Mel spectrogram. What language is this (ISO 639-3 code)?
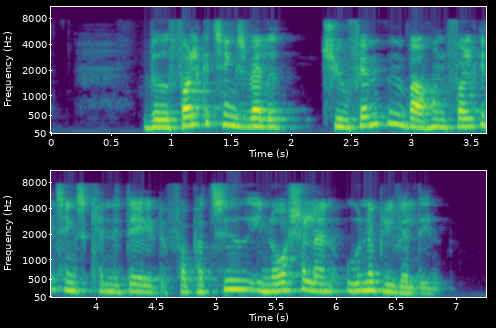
dan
